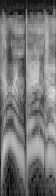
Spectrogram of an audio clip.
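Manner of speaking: put-on high cartoon child voice. Voicing Simba being horrified, done in a Ralph Wiggum voice. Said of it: "Ralph Wiggum from The Simpsons".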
